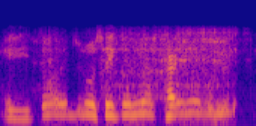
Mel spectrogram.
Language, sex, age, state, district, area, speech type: Odia, male, 45-60, Odisha, Balasore, rural, conversation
